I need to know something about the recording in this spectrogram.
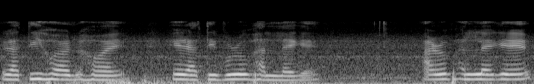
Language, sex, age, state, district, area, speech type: Assamese, female, 18-30, Assam, Sonitpur, rural, spontaneous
